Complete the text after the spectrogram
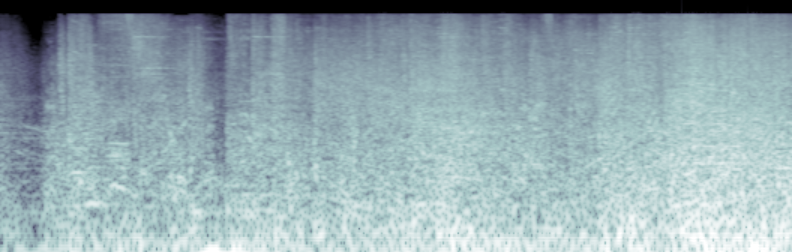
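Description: Game explosions crackle and boom, growing louder.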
